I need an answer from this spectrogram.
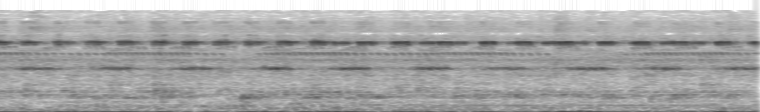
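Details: Cricket chirping, played to drive off rats, lull listeners to sleep and tutor songbirds; shrill high-pitched pulses come in quick, steady bursts several times a second, with a fainter lower tone beneath and soft background hiss.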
